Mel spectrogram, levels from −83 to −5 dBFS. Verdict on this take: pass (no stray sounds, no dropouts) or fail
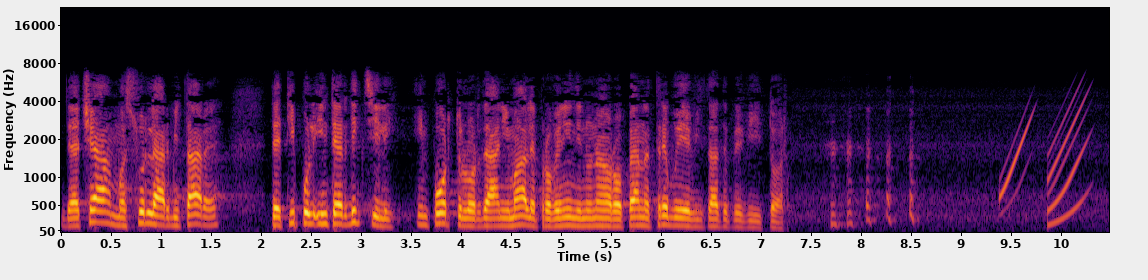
fail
